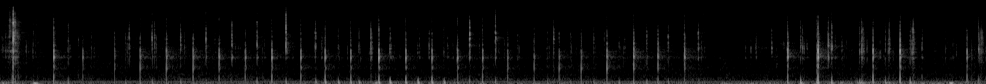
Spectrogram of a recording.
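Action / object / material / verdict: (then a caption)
tap / hollow plastic game controller / plastic / none. A small, hollow, black plastic wired game controller in the Sega style is held close to the mic while fingertips and nails click and scratch its buttons and d-pad. A rapid, steady stream of sharp, bright plastic clicks sounds with very short decays, mixed with light scratching over a constant low hum.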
